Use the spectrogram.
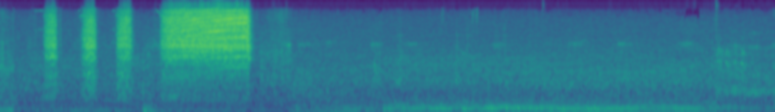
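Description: A power drill drives a Speed-Out bolt extractor on a mountain bike crank in short bursts, then runs in one longer high-pitched whine that stops abruptly, followed by quieter mechanical rattling and a low hum.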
